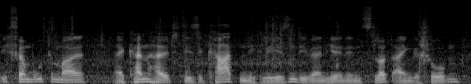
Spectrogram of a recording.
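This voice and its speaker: Over noticeable background noise, a man speaks at a fairly low pitch and a fairly slow pace, the sound dry with no echo. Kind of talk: casual vlog chat. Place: boat. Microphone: phone near.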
